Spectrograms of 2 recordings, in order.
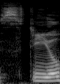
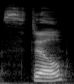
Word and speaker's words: still: the word still so instead of making that vowel really lacks I made it tense so it sounded like the verb to steal something like to take something that's not yours instead of still as as would fit in this context the next mistake that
